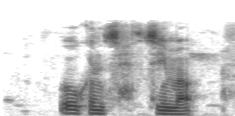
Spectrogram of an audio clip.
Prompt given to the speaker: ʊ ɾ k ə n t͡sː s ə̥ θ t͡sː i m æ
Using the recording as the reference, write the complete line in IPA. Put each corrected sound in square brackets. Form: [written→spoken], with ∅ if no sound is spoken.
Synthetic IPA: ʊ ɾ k ə n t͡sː [s→ħ] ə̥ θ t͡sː i m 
